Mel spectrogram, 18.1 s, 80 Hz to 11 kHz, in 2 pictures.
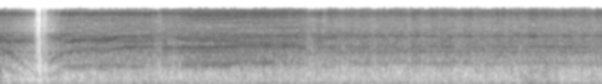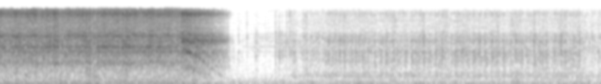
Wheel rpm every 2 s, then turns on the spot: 140, 220, 230, 230, 230, 210, 20, 20, 20.
14-18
